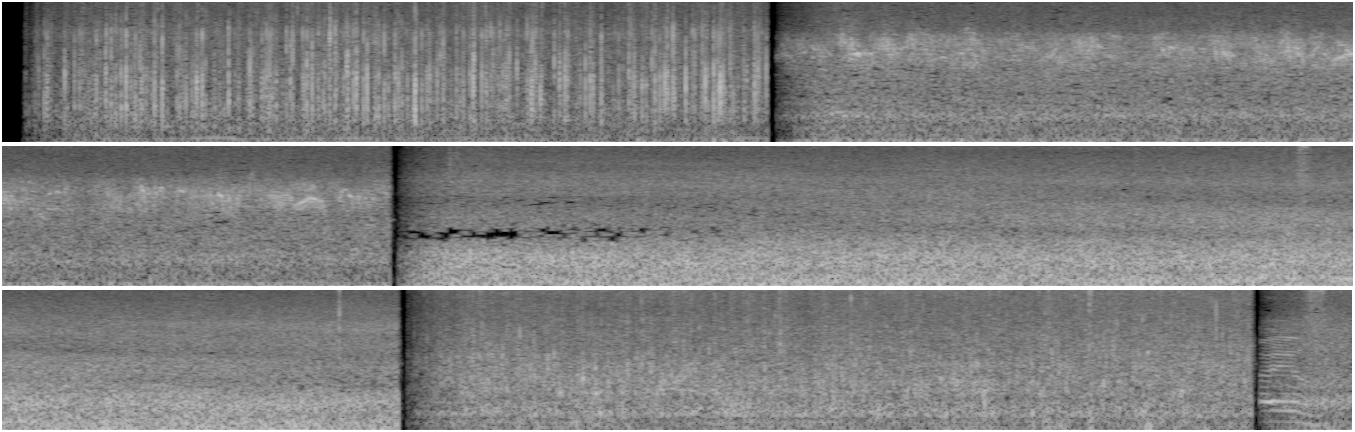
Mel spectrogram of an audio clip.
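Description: Steady rushing noise of flowing water, in several takes joined by abrupt cuts a few seconds apart, each with a slightly different hiss.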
